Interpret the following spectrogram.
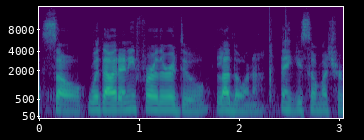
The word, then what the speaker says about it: Ladonna: Her name is Ladonna. I pronounce it Ladonna because my dad's Sicilian.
